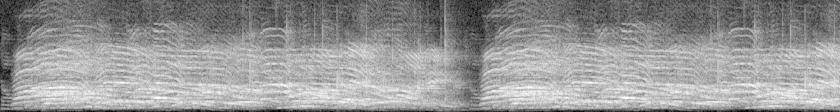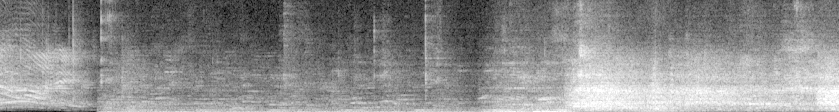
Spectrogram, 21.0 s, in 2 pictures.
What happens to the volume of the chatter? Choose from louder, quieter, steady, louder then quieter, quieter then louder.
quieter then louder.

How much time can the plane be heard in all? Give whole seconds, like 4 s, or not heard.
2 s.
